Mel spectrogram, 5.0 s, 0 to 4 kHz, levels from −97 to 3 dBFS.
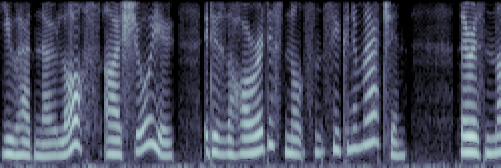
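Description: No technical faults can be heard in this speech recording. There is nothing to mark at any point in it.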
